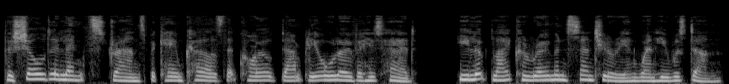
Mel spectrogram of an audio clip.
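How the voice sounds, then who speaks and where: A woman's voice: fairly low pitch, normal speed, darkish tone, no echo. A woman reading a historical romance novel as scripted audiobook narration.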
